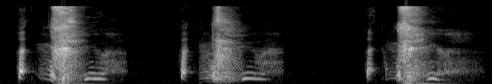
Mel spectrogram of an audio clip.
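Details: Female sneezing repeatedly: three sneezes, each with a sharp in-breath, an explosive burst and a short voiced trailing sound.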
